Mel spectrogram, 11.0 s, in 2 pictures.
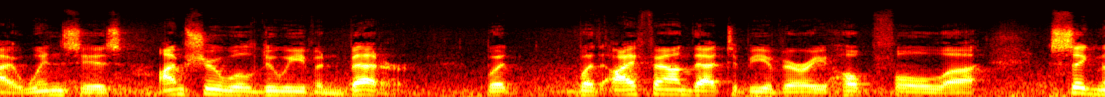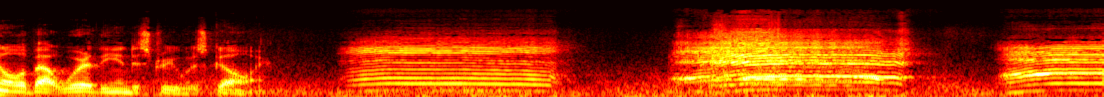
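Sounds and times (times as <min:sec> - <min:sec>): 
speech: 0:00.0 - 0:07.5
faint outdoor background: 0:00.0 - 0:11.0
sheep bleating on a farm: 0:07.2 - 0:11.0.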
